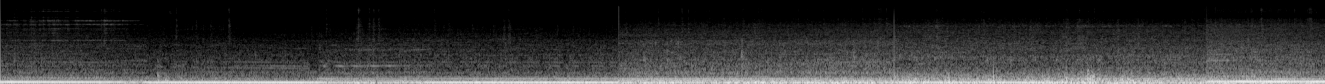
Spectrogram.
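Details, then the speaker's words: 1967 Austin Mini Cooper S on test drive after first start in about eight years: smooth even drone stepping cleanly with gear changes, revving properly as valves clean up; running well, oil pressure good. "the engine is already sounding a lot better it's revving up like it should I can tell that the vals are getting cleaned up the engine starting to run really well now"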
